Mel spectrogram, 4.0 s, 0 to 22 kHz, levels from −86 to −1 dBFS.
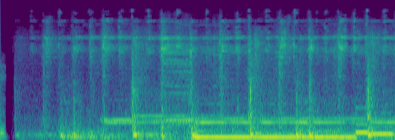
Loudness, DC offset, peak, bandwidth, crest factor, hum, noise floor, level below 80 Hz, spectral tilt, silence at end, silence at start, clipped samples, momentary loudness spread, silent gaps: -17 LUFS; under 0.1%; -2 dBFS; 15.5 kHz; 14 dB; none; -36 dBFS; -36 dBFS; -6 dB/octave; 0 s; 0 s; under 0.1%; 13 LU; none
